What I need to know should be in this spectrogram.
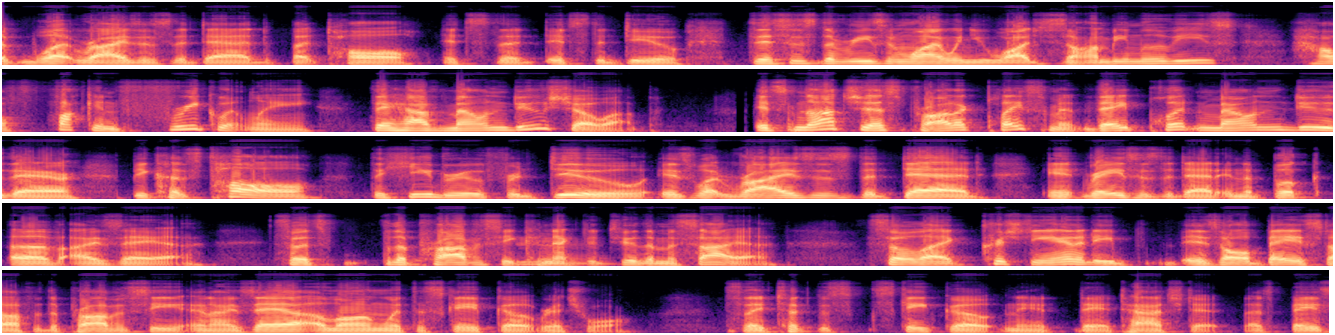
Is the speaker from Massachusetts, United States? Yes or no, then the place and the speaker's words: no; Santa Cruz, California, United States; I'm in Santa Cruz, born and raised in Santa Cruz.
